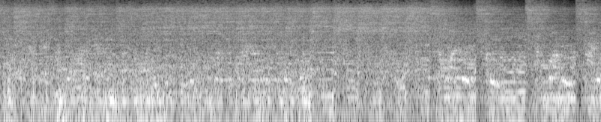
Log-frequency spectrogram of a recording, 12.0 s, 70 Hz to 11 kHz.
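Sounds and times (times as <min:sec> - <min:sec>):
bass guitar: 0:00.0 - 0:12.0
distorted electric guitar: 0:00.0 - 0:12.0
drum kit: 0:00.0 - 0:12.0.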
